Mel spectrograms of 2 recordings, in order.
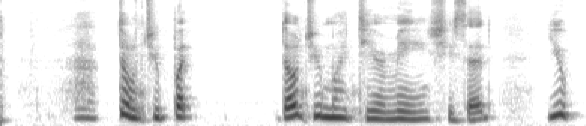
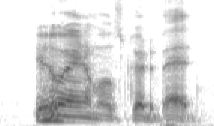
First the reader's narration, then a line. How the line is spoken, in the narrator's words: said gruffly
